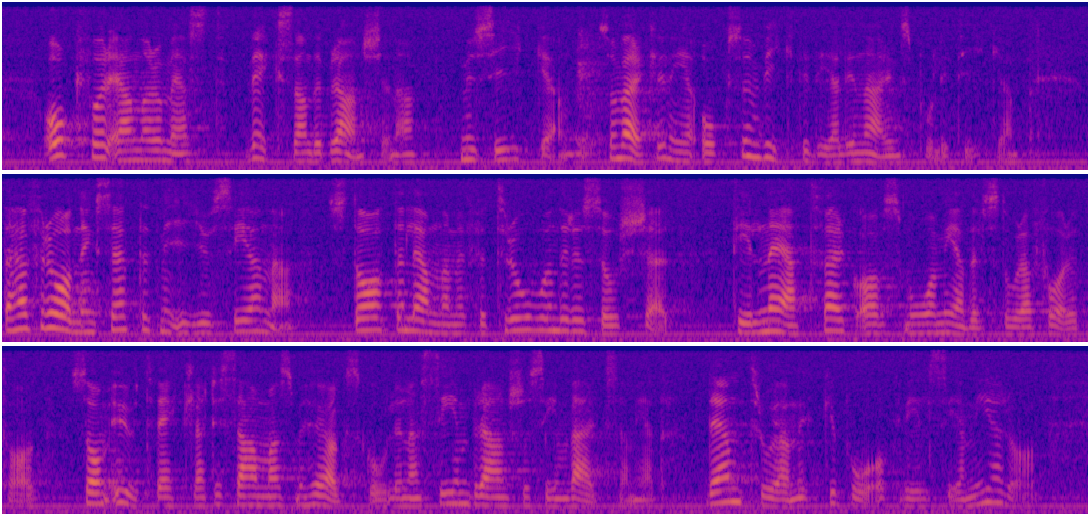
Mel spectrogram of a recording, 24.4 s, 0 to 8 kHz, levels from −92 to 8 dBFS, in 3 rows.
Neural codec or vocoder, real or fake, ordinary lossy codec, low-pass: none; real; none; 7.2 kHz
